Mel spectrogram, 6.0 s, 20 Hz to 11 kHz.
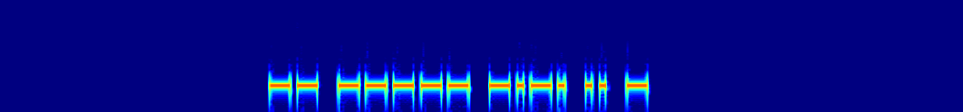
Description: Morse code, heard as a keyed tone, about 28 wpm, 700 Hz. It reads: M0CIT
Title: DXCC-100 Call Signs - 5 Characters - Repeated 3x - 28wpm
